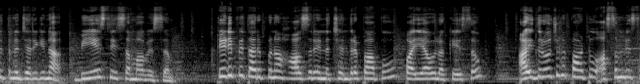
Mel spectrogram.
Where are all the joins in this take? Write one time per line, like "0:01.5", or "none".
none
